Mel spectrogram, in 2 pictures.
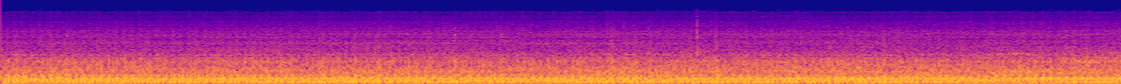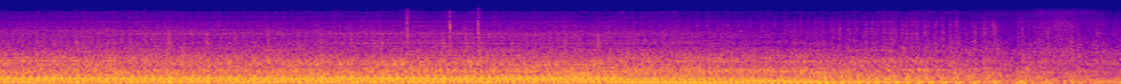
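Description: A motorcycle engine roars loudly while riding, then winds down as the bike slows.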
